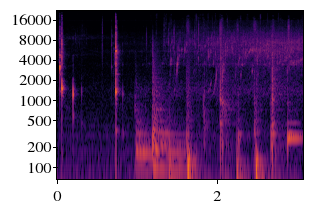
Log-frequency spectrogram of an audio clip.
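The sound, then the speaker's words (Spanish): Topo Chico sparkling mineral water, from the springs of Cerro del Topo Chico in Monterrey, pours into a glass with a rising gurgle, then fizzes and crackles steadily as bubbles burst, fairly quiet, with no voices. “Es refrescante y burbujeante. Tiene minerales curativos.”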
